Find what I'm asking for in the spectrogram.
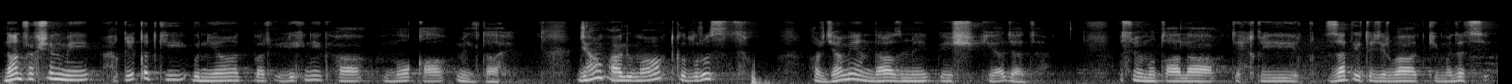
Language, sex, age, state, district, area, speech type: Urdu, male, 18-30, Uttar Pradesh, Muzaffarnagar, urban, spontaneous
